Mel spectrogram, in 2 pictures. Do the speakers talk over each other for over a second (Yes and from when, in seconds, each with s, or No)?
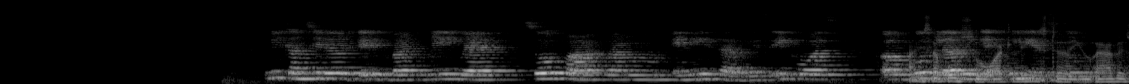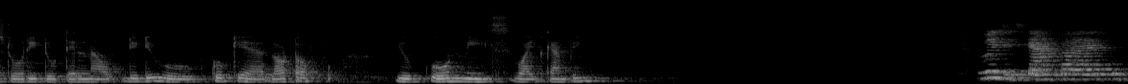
Yes, from 9.1 s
